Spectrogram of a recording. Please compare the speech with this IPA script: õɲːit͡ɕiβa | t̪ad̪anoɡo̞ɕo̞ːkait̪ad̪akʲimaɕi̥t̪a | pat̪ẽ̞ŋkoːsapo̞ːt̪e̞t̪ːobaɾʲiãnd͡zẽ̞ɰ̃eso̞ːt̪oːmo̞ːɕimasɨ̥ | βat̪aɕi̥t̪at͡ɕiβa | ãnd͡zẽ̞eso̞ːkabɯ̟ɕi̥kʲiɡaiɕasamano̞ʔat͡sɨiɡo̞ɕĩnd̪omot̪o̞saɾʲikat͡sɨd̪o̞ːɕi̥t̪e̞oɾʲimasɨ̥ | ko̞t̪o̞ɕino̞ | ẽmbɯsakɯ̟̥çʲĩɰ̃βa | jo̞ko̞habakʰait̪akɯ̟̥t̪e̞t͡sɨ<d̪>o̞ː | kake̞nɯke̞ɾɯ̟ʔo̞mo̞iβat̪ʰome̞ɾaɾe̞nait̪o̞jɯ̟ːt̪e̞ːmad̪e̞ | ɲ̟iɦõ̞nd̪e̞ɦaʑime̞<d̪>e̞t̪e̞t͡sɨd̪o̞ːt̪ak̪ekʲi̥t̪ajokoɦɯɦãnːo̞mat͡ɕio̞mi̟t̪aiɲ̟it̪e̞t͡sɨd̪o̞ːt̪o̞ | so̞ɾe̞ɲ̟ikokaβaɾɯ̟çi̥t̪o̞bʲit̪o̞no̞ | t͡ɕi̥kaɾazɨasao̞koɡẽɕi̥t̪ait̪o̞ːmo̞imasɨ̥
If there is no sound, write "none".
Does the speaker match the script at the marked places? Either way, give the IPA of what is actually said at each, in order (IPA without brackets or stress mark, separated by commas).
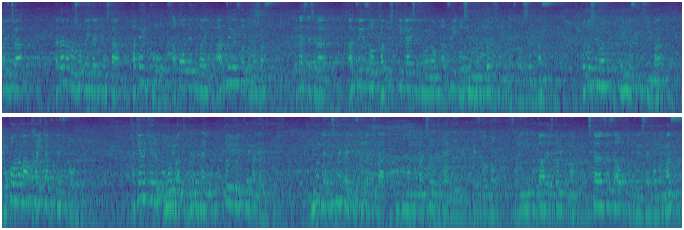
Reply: d̪, t̪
